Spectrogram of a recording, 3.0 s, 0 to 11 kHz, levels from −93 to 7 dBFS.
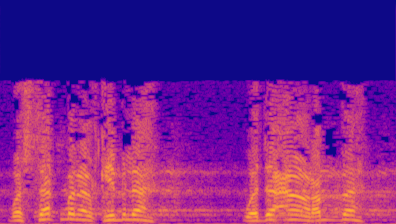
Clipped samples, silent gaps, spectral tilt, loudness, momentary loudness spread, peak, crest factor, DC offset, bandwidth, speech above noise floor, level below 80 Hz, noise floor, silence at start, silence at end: under 0.1%; none; -3.5 dB/octave; -15 LUFS; 13 LU; -2 dBFS; 14 dB; 0.6%; 7.4 kHz; 20 dB; -50 dBFS; -35 dBFS; 0.05 s; 0 s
